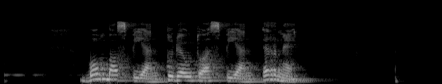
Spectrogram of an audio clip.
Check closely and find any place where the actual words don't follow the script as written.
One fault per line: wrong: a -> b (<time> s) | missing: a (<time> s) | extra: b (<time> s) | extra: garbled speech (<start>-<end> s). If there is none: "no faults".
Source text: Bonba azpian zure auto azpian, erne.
no faults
